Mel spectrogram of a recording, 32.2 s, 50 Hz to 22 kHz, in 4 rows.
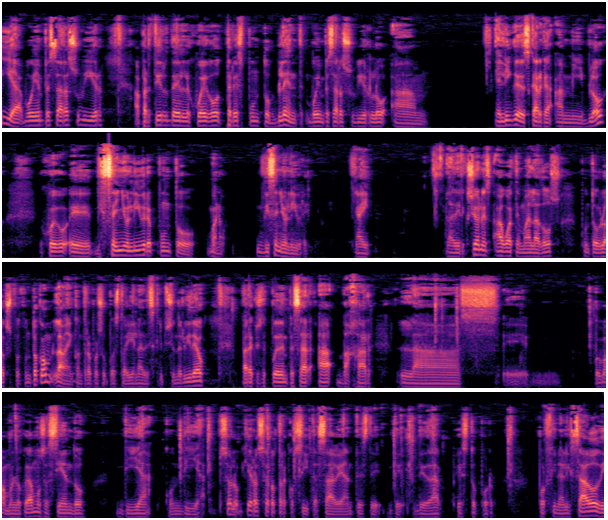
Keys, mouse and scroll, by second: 22.8-23.1 scroll up 1, 23.2 Tab, 23.6 shift+middle click, 24.4 shift+middle click, 25.4 shift+middle click, 26.7-27.9 middle drag, 27.9 a, 28.7 alt+shift+right click, 29.5 ctrl+alt+shift+Tab, 30.5 click, 30.8 a, 31.1 alt+shift+right click, 31.5 alt+shift+middle click.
